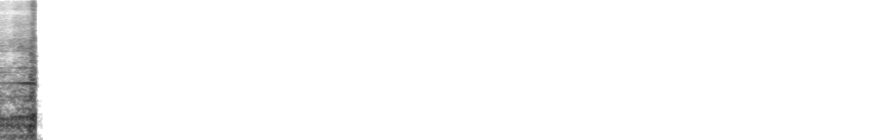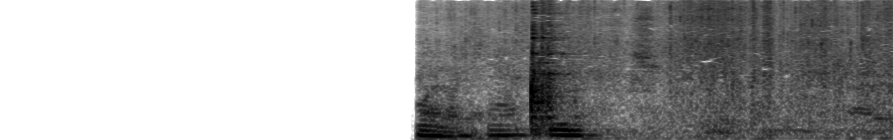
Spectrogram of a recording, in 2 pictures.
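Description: A long stretch of silence, then tofu with minced lemongrass and chili sizzles loudly in a hot pan while a utensil stirs and scrapes through it.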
